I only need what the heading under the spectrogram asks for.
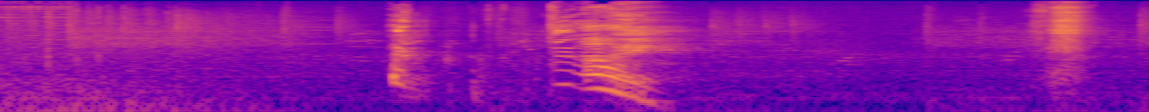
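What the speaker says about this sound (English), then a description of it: "I sneezed" A single sharp sneeze bursts out mid-clip, close and loud, followed by a short breathy gasp and a quieter exhale later, set against faint room noise during a casual tabletop gaming chat.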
